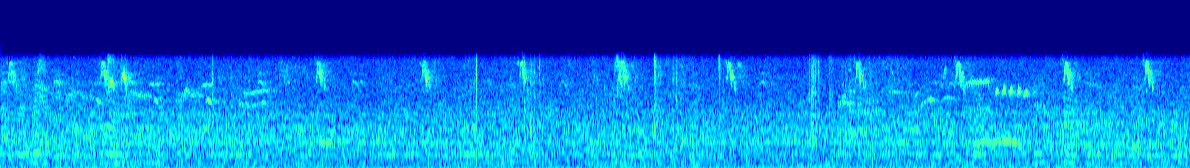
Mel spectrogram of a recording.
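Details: Solitary bees busy with lots of activity, no mating. A steady low droning hum runs throughout, with scattered short clicks and faint bird chirps.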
